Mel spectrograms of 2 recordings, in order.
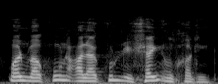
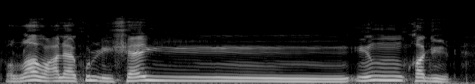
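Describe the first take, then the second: First: The vowel in 'shay' is kept short. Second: The vowel in 'shay' is drawn out long. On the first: "بدون مد كده" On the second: "أربع حركات أو ست حركات"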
